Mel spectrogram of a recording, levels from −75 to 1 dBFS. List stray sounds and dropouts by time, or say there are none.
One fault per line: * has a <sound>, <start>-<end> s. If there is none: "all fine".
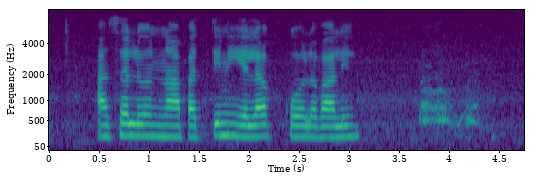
* has a bark, 3.7-4.4 s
